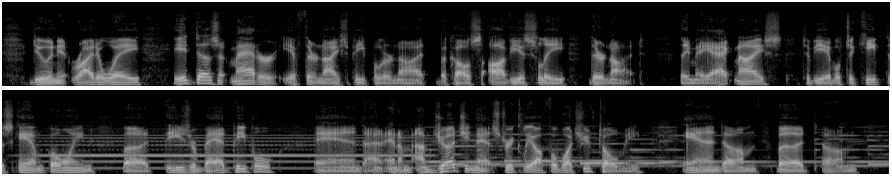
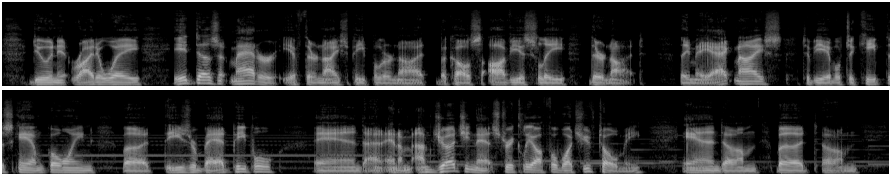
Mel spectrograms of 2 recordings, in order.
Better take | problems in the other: second | background music; loud; from 9 s on; 10 dB below the speech; faint in the second

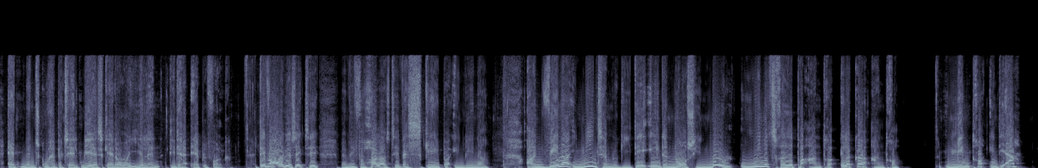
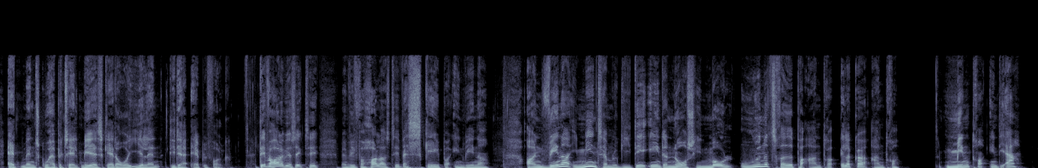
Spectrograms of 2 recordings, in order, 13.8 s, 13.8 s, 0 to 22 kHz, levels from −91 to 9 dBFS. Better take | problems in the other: second | distortion; heavy; 6 dB below the speech

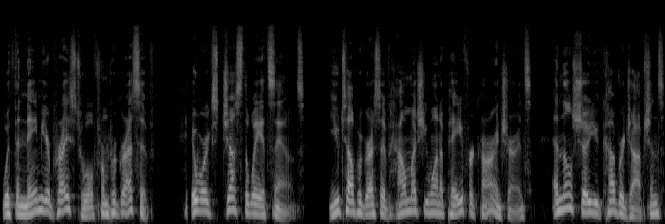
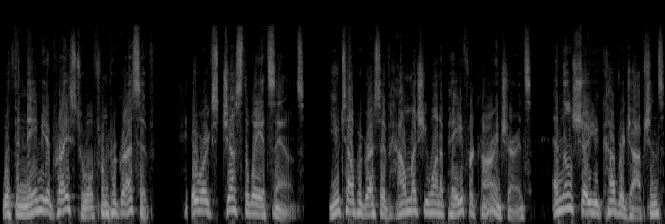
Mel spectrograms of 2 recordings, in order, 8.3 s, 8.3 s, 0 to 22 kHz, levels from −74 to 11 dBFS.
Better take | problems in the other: first | distortion; slight; 12% of the sound clipped

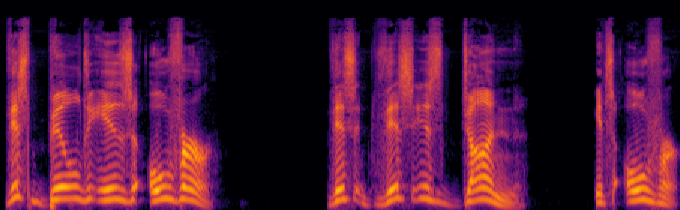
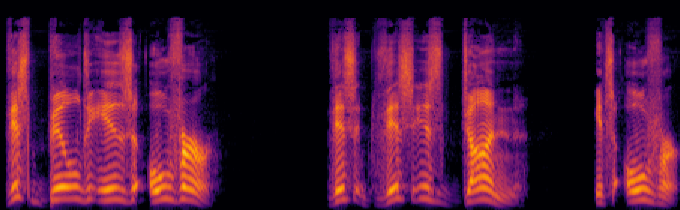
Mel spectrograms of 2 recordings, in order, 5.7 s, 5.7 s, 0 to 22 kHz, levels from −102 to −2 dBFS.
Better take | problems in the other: first | thin; very; fading below 400 Hz

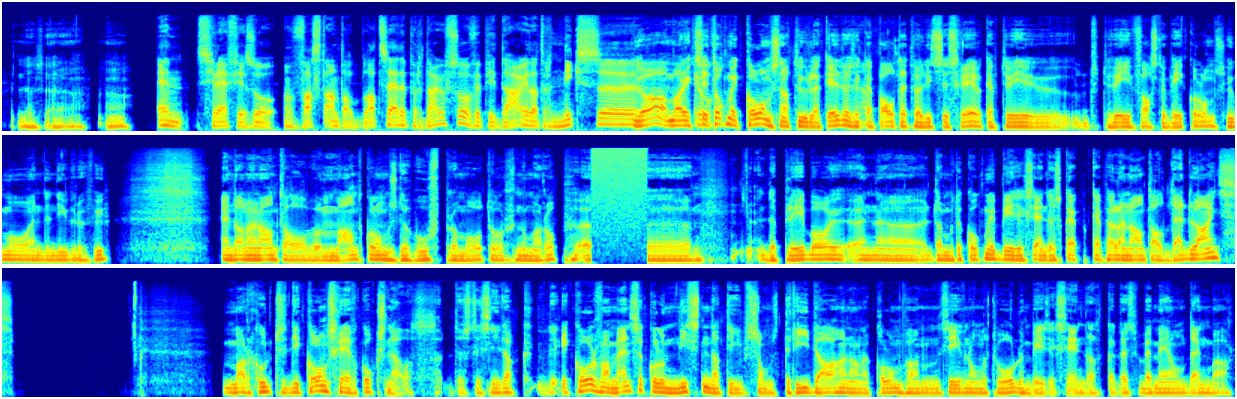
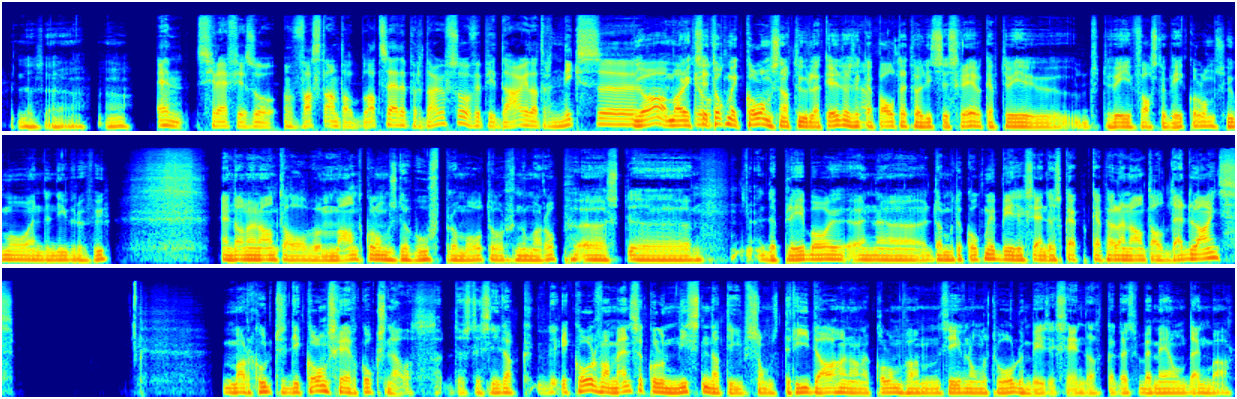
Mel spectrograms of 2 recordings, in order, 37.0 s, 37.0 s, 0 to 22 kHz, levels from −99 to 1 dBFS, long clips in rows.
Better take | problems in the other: second | audio cutting out; filled with static; at 18 s for 0.5 s

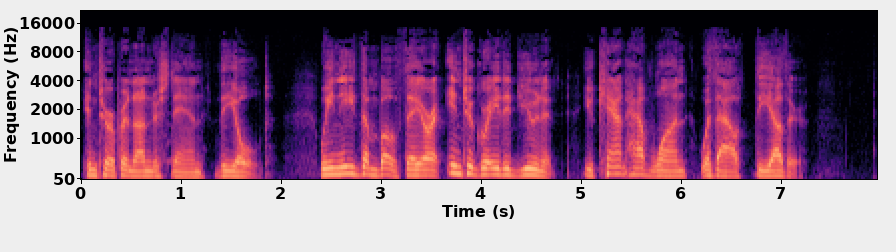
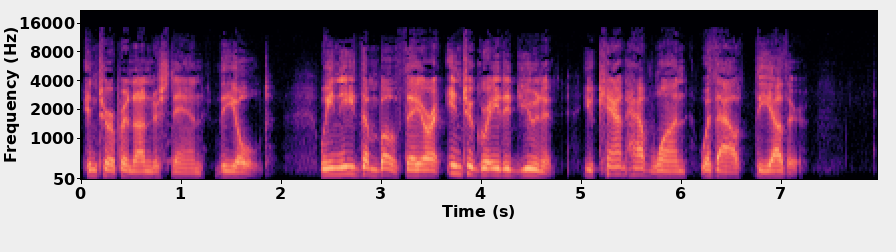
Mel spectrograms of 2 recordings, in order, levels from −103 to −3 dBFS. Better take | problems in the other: first | thin; very slightly; fading below 300 Hz

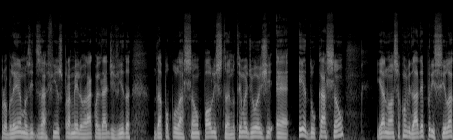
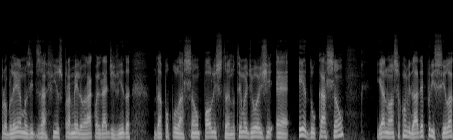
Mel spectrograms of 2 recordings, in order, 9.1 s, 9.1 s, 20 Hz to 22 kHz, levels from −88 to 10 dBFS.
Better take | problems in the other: first | muffled; very slightly; fading above 3 kHz

